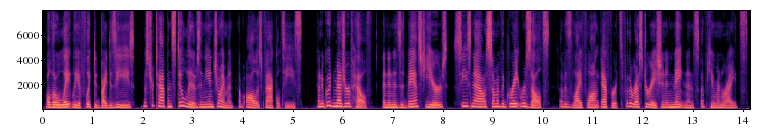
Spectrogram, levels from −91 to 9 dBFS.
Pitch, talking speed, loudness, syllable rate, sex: 200 Hz, 195 wpm, -18 LUFS, 5.6 syllables/s, female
